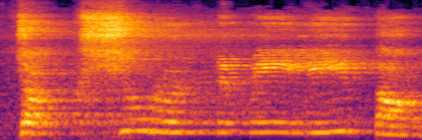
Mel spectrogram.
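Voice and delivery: চক্ষুরুন্মীলিতং slow, each syllable clear, Sanskrit sounds; careful Sanskrit recitation of চক্ষুরুন্মীলিতং; Sanskrit pronunciation. Shown as a demonstration. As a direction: spell out চক্ষুরুন্মীলিতং slowly in Sanskrit style. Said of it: "মন্ত্রটা যখন উচ্চারিত হবে".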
